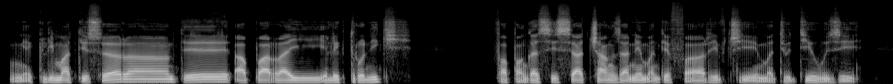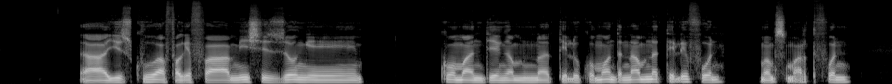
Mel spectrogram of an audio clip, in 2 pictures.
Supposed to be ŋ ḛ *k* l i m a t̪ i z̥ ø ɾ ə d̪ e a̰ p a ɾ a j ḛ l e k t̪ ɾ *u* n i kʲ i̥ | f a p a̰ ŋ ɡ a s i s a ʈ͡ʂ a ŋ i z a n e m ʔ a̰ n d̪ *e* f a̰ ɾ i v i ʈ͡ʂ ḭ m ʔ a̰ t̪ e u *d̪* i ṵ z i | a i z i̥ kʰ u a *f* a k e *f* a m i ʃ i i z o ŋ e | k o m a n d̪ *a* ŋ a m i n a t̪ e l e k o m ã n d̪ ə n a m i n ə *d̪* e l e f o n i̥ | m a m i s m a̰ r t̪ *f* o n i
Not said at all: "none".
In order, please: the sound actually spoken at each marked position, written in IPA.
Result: k, o, e, d̪, f, f, e, t̪, f

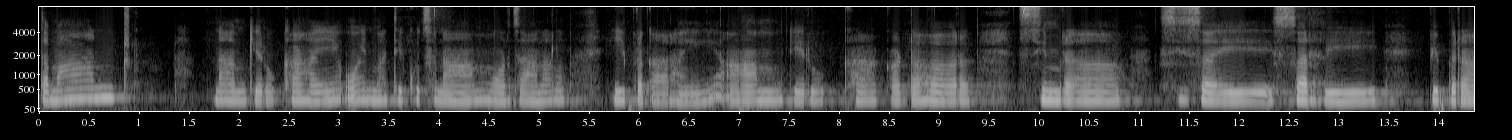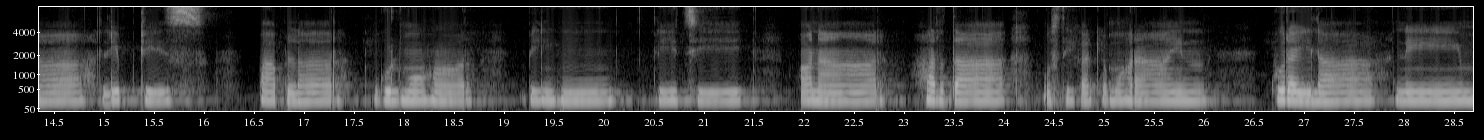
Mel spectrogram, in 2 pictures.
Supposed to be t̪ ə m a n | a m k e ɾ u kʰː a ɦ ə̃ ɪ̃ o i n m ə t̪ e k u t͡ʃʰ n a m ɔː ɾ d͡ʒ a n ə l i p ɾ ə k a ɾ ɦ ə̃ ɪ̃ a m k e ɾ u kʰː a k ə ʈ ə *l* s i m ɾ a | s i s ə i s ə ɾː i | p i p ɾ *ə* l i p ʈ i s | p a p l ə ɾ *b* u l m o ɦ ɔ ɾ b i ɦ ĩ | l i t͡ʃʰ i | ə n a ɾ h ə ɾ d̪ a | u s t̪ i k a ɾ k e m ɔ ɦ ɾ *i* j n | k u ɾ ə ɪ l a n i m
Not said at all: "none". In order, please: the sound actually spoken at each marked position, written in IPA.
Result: ɾ, a, ɡ, a

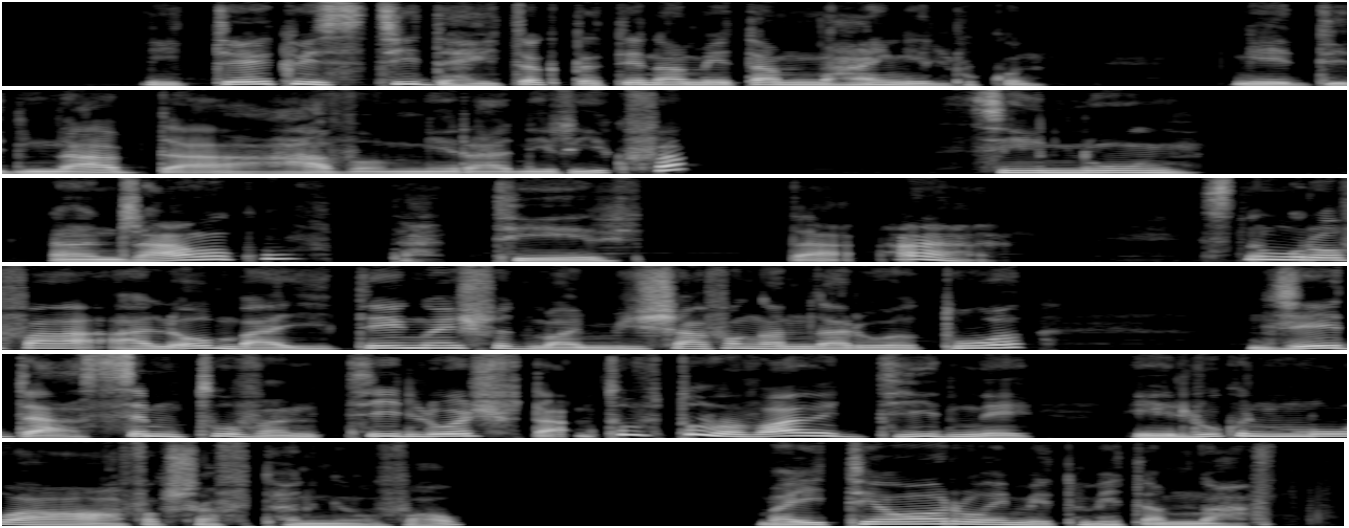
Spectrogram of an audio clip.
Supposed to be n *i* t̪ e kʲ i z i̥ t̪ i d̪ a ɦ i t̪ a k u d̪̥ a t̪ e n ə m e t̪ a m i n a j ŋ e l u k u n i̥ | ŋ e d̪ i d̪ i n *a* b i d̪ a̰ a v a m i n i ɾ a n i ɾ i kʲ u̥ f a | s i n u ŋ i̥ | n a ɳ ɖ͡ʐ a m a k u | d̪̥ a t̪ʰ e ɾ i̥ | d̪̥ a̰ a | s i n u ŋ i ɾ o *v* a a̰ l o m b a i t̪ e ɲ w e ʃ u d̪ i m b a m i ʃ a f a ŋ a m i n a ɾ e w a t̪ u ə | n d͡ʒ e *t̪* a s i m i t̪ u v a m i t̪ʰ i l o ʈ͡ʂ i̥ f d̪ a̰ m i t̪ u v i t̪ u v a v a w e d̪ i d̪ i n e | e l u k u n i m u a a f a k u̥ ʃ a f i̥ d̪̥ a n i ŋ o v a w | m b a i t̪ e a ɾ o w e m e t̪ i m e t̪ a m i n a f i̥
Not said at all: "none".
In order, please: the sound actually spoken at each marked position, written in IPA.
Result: i, a, f, d̪

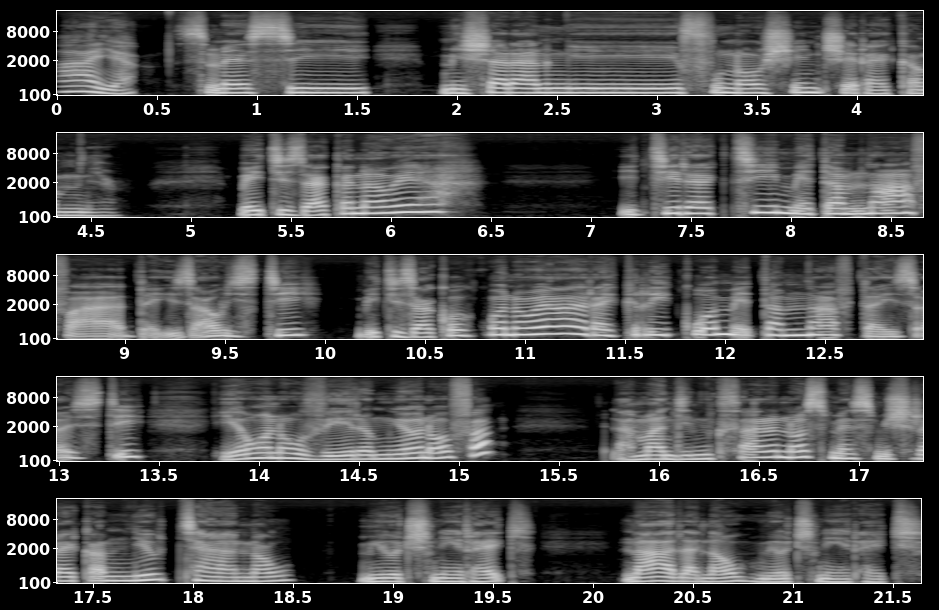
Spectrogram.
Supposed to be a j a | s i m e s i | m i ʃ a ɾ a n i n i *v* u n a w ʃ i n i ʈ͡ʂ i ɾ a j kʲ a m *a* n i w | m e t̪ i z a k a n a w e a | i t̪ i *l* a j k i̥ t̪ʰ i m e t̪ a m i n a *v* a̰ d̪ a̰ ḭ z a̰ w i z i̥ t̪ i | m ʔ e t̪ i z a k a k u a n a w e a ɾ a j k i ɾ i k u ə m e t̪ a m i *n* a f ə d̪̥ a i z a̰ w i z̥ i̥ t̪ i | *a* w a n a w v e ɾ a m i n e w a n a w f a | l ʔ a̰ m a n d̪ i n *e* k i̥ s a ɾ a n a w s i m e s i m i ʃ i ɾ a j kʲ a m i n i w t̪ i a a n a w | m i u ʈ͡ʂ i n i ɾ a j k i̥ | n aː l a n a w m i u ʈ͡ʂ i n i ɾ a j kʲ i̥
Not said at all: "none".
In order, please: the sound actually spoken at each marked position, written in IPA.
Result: f, i, ɾ, f, n, e, i

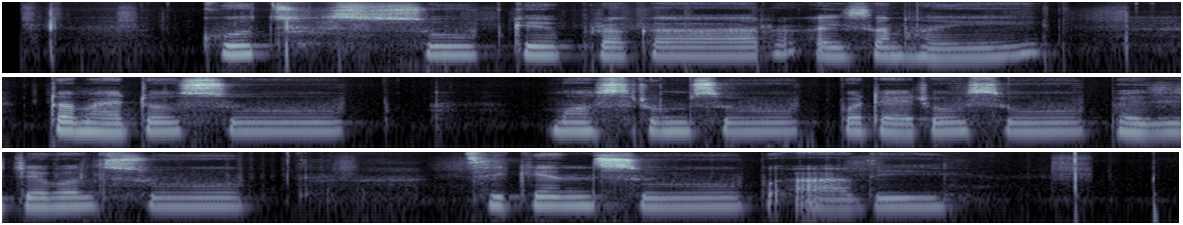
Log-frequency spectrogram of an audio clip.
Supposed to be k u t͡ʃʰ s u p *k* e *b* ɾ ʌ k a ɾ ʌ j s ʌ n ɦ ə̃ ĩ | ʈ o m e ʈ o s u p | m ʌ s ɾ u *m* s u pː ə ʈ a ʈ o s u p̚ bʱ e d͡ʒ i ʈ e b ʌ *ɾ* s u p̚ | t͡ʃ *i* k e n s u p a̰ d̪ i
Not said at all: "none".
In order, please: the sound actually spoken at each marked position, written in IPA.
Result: k, p, m, l, i

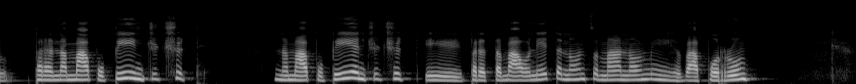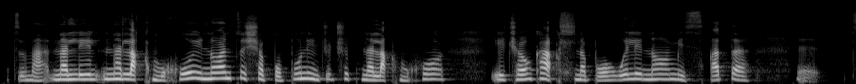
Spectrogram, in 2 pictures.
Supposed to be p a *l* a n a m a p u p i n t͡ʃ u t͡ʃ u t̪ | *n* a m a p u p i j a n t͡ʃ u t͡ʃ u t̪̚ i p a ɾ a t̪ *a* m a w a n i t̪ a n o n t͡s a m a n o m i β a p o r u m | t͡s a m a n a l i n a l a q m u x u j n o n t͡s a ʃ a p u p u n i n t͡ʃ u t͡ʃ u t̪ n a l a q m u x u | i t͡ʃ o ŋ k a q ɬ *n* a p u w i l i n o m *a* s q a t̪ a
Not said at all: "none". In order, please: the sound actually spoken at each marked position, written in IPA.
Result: ɾ, n, a, n, i

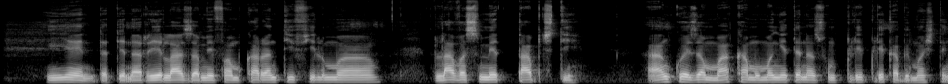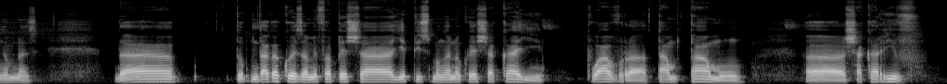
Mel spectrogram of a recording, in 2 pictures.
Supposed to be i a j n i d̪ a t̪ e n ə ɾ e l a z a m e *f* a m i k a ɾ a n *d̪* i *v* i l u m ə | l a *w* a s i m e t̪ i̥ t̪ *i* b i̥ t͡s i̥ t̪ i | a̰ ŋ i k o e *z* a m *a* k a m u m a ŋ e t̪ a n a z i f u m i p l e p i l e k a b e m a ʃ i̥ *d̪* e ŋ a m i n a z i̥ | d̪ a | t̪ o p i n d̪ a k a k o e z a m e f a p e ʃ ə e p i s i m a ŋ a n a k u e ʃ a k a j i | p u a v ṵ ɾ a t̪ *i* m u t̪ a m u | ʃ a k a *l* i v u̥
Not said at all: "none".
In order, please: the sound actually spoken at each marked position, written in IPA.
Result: f, t̪, f, v, a, z, a, t̪, a, ɾ

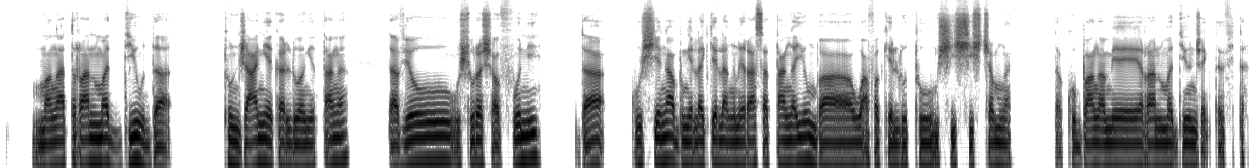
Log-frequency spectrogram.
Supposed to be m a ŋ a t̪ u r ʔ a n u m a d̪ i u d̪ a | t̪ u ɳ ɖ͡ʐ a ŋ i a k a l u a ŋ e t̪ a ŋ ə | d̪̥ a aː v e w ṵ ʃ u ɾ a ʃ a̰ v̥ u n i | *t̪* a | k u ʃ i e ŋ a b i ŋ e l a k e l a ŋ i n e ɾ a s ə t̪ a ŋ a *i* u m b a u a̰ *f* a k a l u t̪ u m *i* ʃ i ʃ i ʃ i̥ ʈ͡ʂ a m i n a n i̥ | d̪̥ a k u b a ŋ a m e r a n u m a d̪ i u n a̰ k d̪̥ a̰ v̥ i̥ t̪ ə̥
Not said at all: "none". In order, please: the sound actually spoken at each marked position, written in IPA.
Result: d̪, i, f, i

